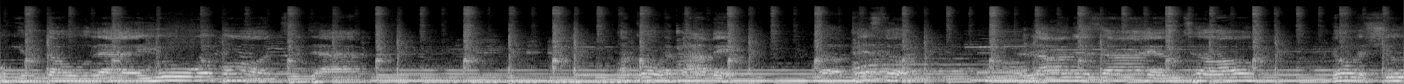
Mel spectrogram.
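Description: A live blues band playing an instrumental passage: electric guitars, electric bass and a drum kit with regular cymbal strikes, under a lead line of bending notes.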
